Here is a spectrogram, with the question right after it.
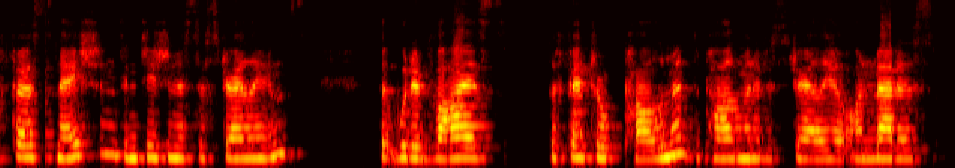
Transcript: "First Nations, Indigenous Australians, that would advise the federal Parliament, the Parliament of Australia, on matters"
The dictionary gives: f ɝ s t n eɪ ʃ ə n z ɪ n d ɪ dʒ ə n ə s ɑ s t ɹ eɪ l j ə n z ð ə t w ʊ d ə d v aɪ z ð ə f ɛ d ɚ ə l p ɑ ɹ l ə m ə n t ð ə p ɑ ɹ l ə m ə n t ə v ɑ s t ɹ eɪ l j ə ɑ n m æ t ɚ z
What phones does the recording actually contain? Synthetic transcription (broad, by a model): f ɝ s n eɪ ʃ ə n z ɪ n d ɪ dʒ ə n ə s ɑ s t ɹ eɪ l j ə n z ð ə t w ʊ d ə d v aɪ z ð ə f ɛ d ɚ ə l p ɑ ɹ l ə m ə n ð ə p ɑ ɹ l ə m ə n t ə v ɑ s t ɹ eɪ l j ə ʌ n m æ t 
